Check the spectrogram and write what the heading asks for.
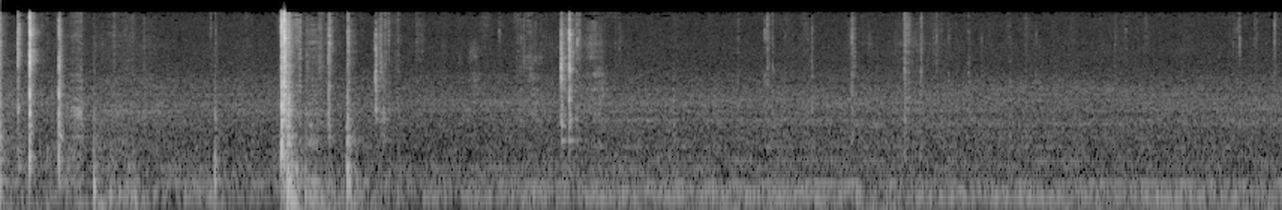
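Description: Small screwdriver working the retaining clips of a car stereo's front frame loose from its sheet-metal chassis: a scatter of sharp metallic clicks and clacks, the loudest about two and a half seconds in, with a last one near five seconds. A faint steady hum follows.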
